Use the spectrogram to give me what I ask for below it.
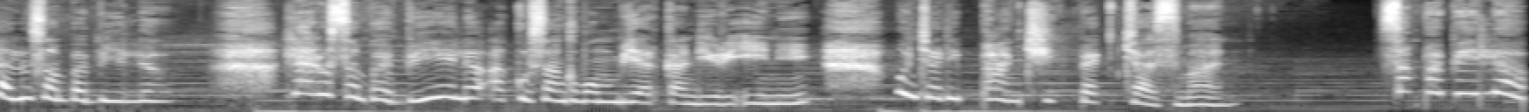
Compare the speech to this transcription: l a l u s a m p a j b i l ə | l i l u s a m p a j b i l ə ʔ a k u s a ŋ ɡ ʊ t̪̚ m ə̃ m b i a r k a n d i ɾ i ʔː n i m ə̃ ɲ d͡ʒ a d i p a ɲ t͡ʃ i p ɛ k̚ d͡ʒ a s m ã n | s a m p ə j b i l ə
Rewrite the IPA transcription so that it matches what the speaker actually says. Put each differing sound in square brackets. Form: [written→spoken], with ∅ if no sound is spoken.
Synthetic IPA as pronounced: l a l u s a m p a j b i l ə | l [i→a] l u s a m p a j b i l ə ʔ a k u s a ŋ ɡ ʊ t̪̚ m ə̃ m b i a r k a n d i ɾ i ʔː n i m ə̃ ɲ d͡ʒ a d i p a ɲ t͡ʃ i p ɛ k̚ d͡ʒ a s m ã n | s a m p [ə→a] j b i l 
